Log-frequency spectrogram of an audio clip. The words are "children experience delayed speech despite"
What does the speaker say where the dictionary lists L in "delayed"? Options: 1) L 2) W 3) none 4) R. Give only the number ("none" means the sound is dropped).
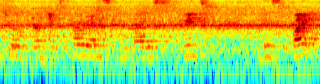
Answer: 3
